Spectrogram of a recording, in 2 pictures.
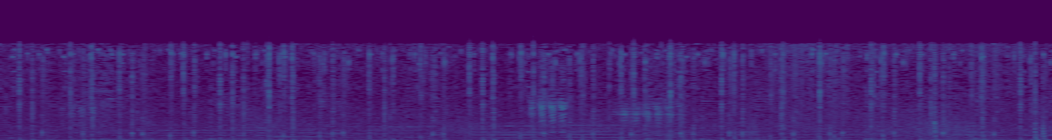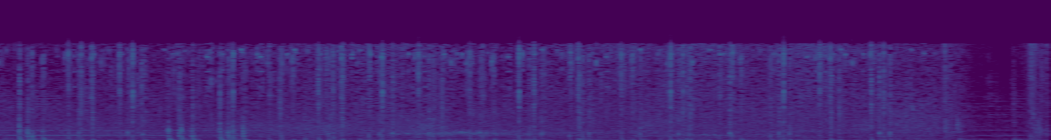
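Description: Video game horse Roach gallops with a steady, continuous clip-clop of hooves, joined by faint whinnies and game sounds in the background.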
